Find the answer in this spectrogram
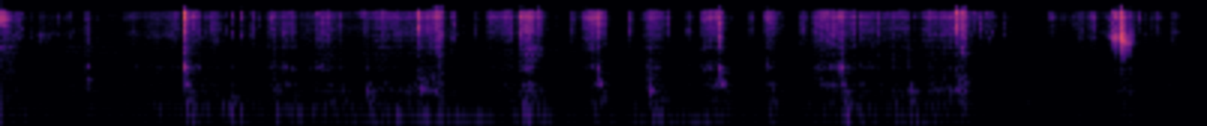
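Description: Leftover black paint being wiped and rubbed off onto paper over a stencil: a run of short, irregular rubbing and scraping strokes, with a louder scrape near the end.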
